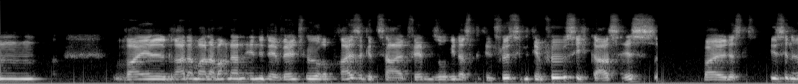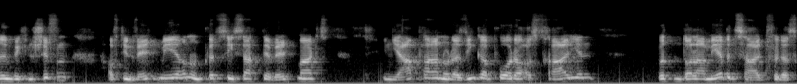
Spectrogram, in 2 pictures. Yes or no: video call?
yes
